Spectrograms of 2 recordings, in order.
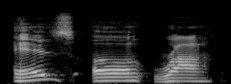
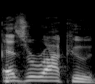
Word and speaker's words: Ezeiruaku: Back to the Ezaraku, by the way. Donovan Ezrau. Easy. That is how you say you Donovan. It is easy. Ezrau is easy to say. Donovan Ezra. Ezrau, that is how you say his last name because get used to it.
